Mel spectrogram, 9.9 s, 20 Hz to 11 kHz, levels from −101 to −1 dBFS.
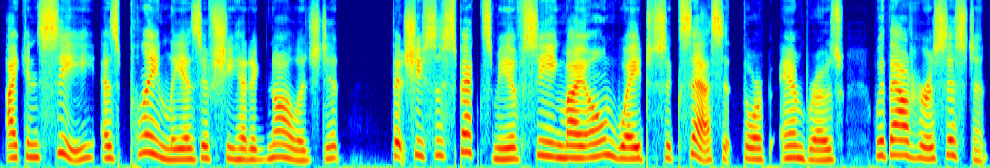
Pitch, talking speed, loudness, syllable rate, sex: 235 Hz, 170 wpm, -18 LUFS, 4.6 syllables/s, female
